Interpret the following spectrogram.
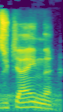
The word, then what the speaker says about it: Duquesne: également le Fort Duquesne, parce que je le prononce comme du monde, Fort Duquesne de cette année 1758, en direction, dans le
